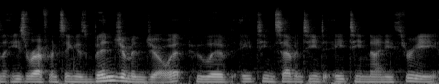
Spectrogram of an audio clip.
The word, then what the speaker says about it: Jowett: So he says, what interested me most was his opinion of Jowett. And then in parentheses, he says, here usually pronounced to rhyme with poet. And this person that he's referencing is Benjamin Jowett, who lived 1817 to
